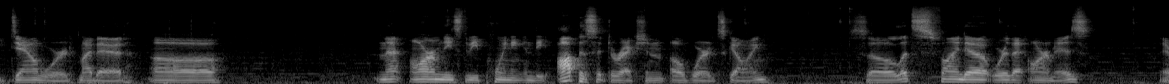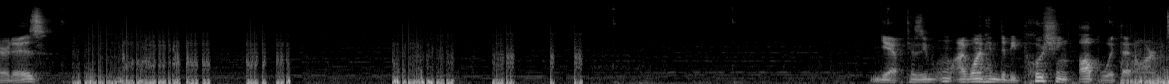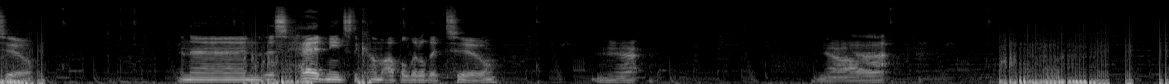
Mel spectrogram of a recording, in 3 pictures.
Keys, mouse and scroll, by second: 0.4-2.2 right drag, 4.5-6.4 right drag, 6.4-7.5 drag, 8.6 click, 10.0-11.3 drag, 12.3-17.9 drag, 19.0-20.6 drag, 22.8-24.0 drag, 24.7-25.7 right drag, 25.7-27.5 drag, 28.7-32.3 drag, 33.3-35.0 drag.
